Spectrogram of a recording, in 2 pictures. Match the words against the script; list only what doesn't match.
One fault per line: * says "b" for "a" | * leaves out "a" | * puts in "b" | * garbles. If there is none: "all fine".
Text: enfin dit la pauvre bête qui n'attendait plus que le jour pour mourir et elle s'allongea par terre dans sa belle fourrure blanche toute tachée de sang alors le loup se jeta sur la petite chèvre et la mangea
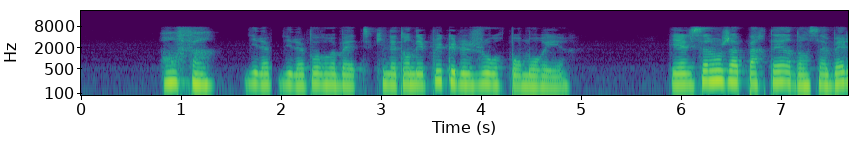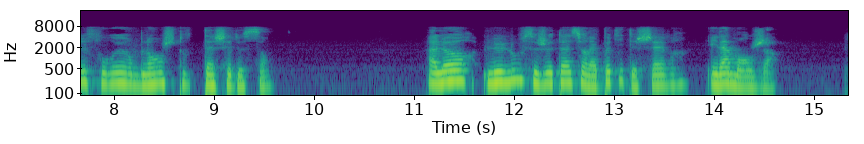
* puts in "dit la"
